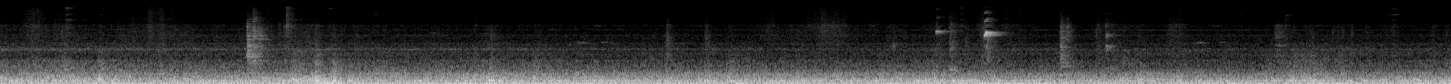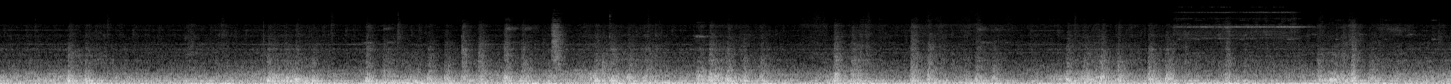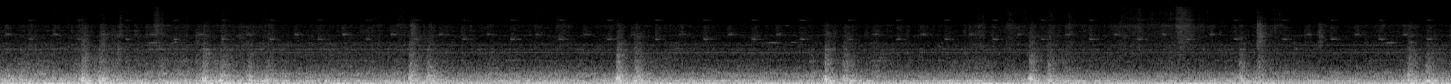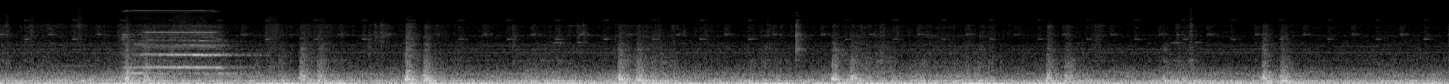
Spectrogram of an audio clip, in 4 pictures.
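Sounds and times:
train rumbling on rails: 0.0s - 58.0s
high wheel squeal: 9.4s - 10.2s, 26.2s - 27.7s, 44.7s - 46.4s.

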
